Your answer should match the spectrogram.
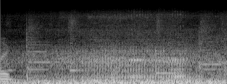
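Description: Motorcycle engine running at road speed with wind rumble on the mic, under background music with held notes.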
